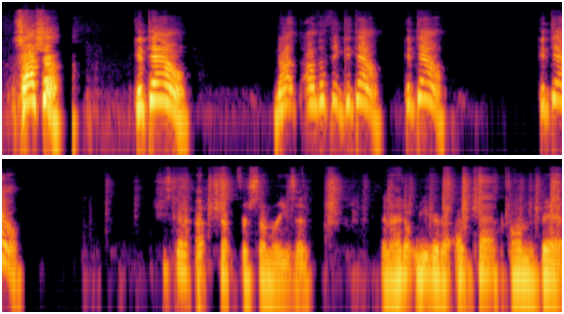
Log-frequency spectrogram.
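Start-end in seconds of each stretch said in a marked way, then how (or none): 0.1-5.8 loud, very high-pitched yelling. Telling the dog Sasha to get down off the bed: yelling. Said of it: "Sorry, I didn't mean to yell at y'all".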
